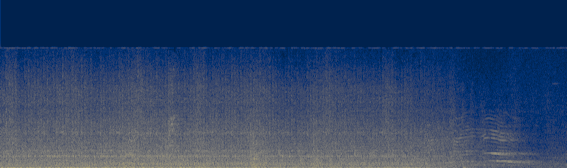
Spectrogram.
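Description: A truck engine idles loudly, then shuts off.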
